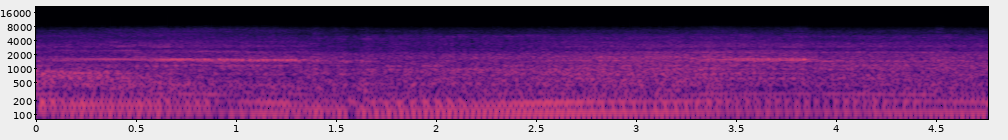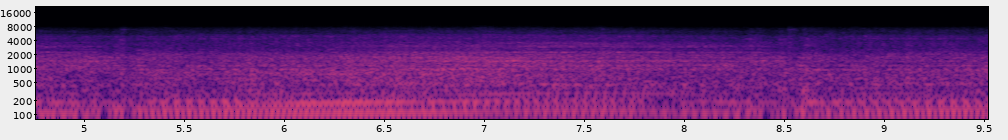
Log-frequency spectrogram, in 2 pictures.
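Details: 1993 Mazda RX-7 turbo rotary at steady idle with a thin high whistle riding over it now and then; turbo whine.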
